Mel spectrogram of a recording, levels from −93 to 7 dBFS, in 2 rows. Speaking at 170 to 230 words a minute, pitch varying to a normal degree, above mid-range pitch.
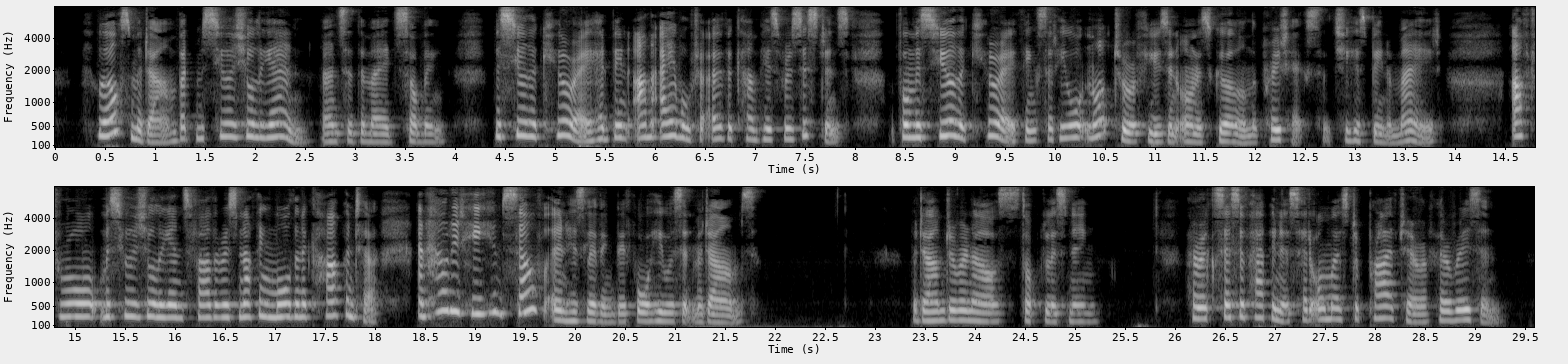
No: average, 180 wpm; wide, 6.9 semitones; high, 235 Hz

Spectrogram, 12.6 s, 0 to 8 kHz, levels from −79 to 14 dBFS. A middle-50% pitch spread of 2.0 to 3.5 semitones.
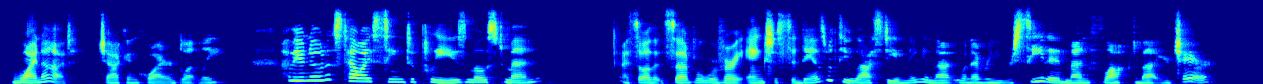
No: average, 5.0 semitones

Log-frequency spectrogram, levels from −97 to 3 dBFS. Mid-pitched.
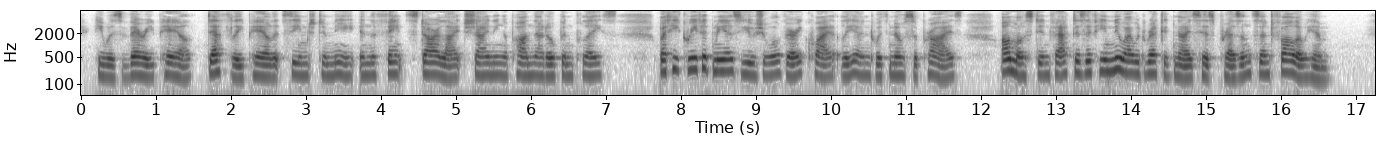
Yes: medium, 170 Hz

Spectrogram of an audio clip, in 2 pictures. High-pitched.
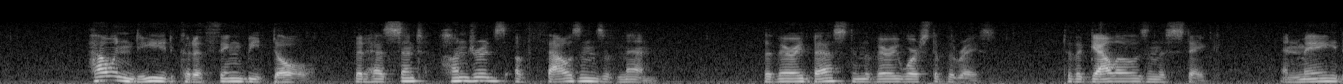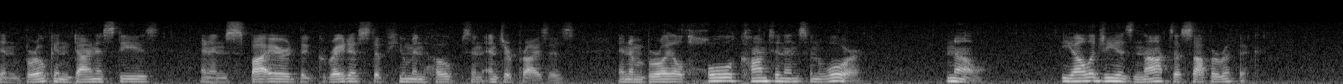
No: low, 125 Hz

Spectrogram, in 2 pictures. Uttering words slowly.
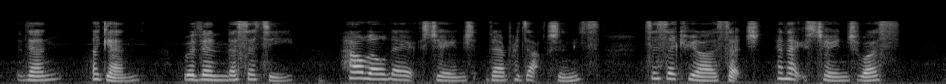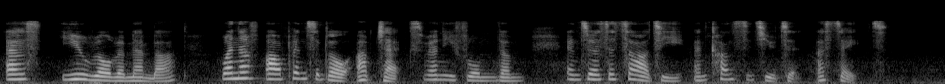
Yes: slow, 115 wpm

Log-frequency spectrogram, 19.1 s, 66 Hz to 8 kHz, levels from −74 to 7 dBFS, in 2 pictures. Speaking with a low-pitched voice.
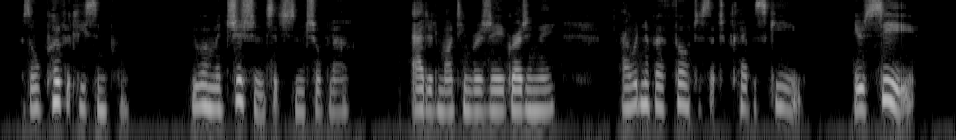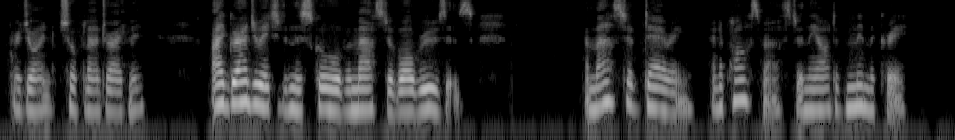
No: high, 190 Hz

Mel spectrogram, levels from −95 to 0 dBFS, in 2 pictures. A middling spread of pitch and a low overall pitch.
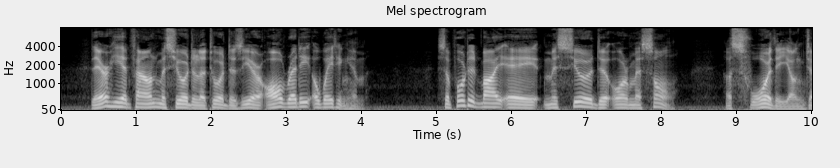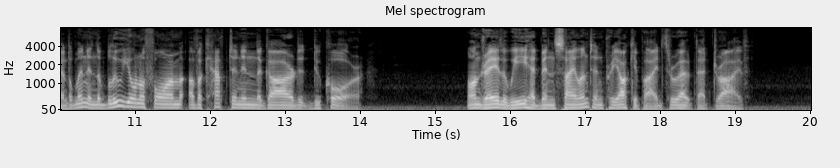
Yes: average, 4.0 semitones; low, 115 Hz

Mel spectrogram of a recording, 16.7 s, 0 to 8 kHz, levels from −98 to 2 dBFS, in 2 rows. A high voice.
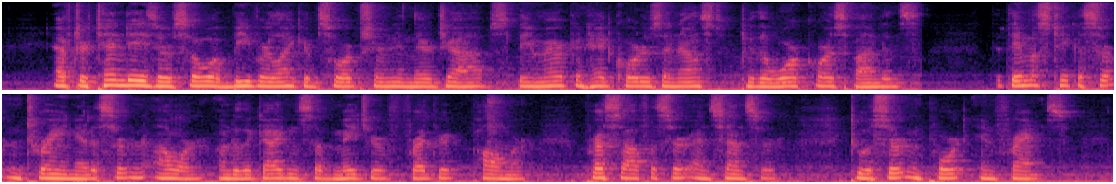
No: medium, 140 Hz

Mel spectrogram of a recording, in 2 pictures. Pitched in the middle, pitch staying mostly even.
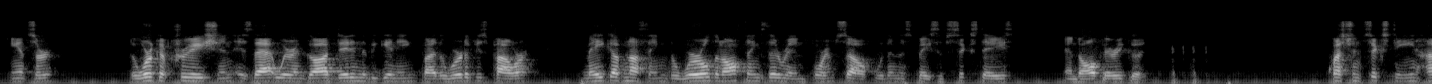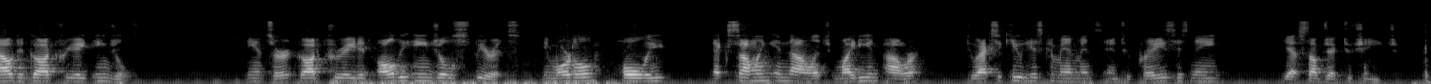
Yes: medium, 150 Hz; narrow, 2.1 semitones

